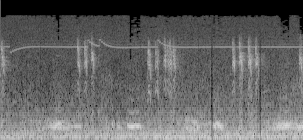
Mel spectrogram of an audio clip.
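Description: Birds calling: short low calls repeated about six times, with brief clusters of high chirps between them, over a steady low rumble.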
